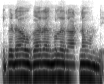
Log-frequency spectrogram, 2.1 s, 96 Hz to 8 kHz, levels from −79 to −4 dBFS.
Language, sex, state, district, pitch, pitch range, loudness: Telugu, male, Andhra Pradesh, Krishna, 140 Hz, 135-145 Hz, -11 LUFS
